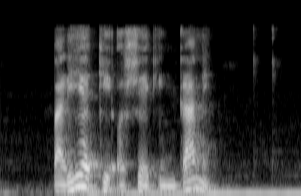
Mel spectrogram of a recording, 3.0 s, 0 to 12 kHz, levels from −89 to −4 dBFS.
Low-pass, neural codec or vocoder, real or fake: 7.2 kHz; codec, 16 kHz, 6 kbps, DAC; fake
